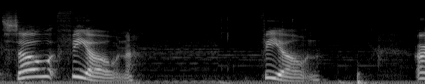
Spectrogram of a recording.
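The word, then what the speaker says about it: Phione: All right, so Fion. Fion. All right, so Fon, uh, which is the same in Japanese, but it's pronounced Fion, is known as the Sea Drifter Pokemon.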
